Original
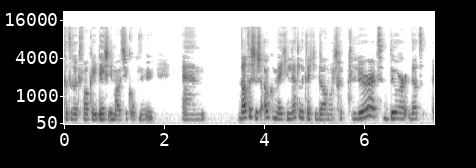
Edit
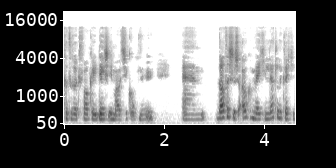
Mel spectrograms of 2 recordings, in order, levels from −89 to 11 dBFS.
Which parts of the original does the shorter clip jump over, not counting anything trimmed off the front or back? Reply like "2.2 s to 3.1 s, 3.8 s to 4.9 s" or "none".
3.0 s to 3.4 s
